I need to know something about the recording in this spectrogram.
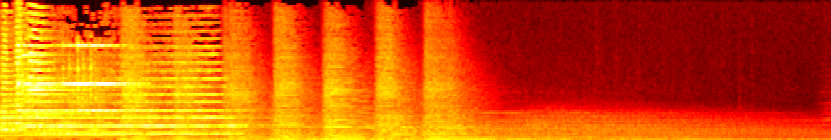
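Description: Orchestral soundtrack music: dense held chords, a low entry about a second in, then a run of five heavy percussion hits in the middle before the texture thins to a held low note and fades down.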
